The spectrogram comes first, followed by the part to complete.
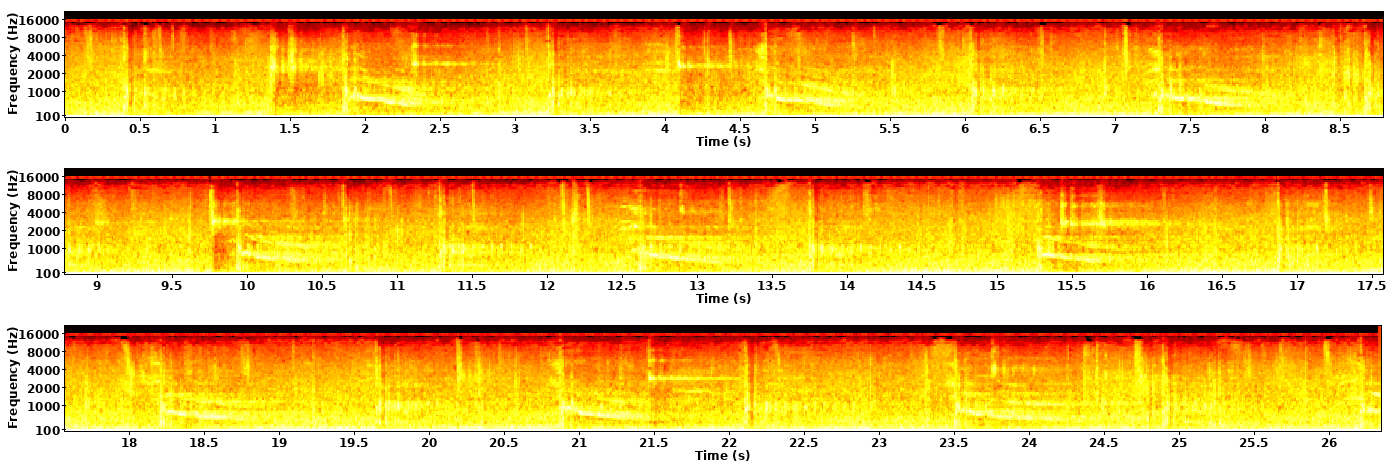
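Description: A tennis rally: balls struck by racquets about every second and a half, with a woman player's long falling shriek on her own shots, roughly every two and a half to three seconds.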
